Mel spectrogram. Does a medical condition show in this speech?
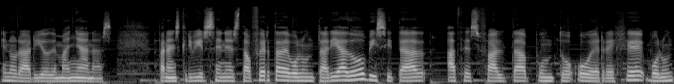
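No.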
